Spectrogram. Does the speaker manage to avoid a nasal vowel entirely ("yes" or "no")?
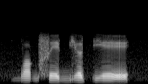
yes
